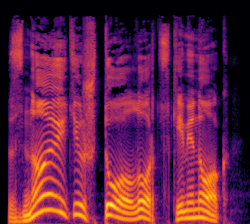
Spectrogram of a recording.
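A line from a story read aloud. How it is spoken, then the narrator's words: Sudden bark. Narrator (Russian): неожиданно рявкнул трусливый рыцарь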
